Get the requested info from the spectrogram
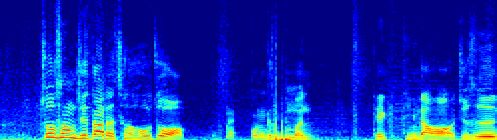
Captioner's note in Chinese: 关车门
